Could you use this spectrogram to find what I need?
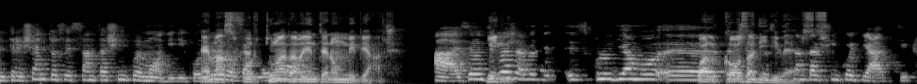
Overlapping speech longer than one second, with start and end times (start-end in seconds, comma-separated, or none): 2.0-3.2, 6.9-8.3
